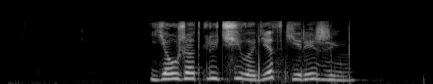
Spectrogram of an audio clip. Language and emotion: Russian, angry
